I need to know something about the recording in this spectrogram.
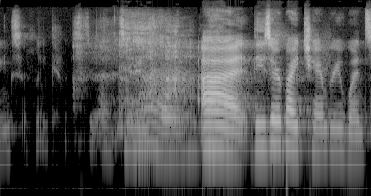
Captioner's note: laughter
